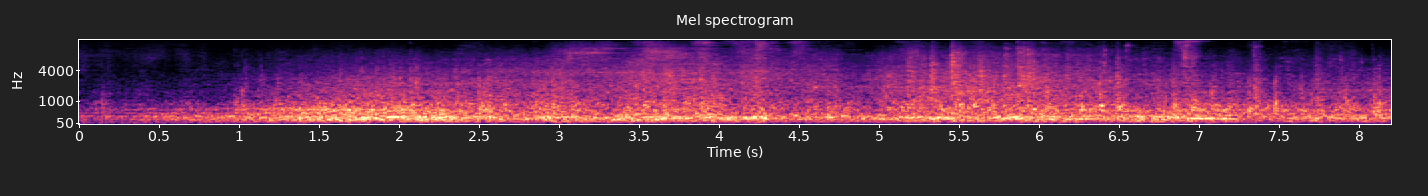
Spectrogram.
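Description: Diesel train passing close by: its rumble swells over the first two seconds as it approaches, then holds, with the wheels clacking over the rail joints.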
